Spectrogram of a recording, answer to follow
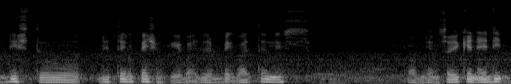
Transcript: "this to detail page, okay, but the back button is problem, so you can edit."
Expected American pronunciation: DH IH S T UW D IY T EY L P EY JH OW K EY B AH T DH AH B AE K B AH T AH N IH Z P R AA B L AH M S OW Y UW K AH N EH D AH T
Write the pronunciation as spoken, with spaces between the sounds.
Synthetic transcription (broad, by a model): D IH S T UW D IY T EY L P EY SH OW K EY B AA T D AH B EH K B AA T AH N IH S P R AA B L AH M S OW Y UW K AH N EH D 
